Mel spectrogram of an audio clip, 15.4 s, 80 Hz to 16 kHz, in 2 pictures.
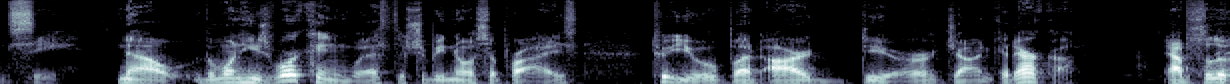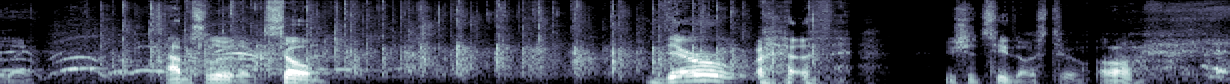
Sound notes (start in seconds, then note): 7.5 audience sheers and applauds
